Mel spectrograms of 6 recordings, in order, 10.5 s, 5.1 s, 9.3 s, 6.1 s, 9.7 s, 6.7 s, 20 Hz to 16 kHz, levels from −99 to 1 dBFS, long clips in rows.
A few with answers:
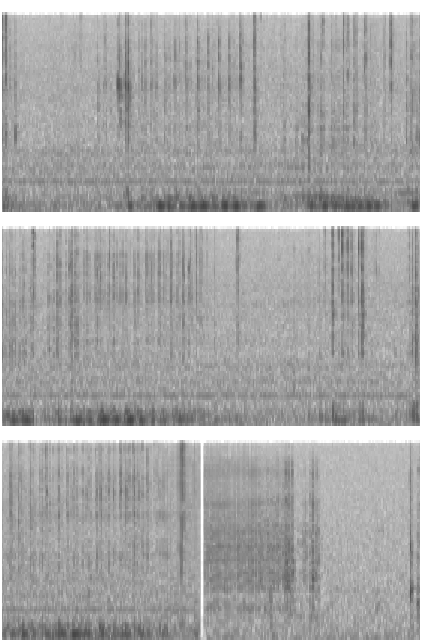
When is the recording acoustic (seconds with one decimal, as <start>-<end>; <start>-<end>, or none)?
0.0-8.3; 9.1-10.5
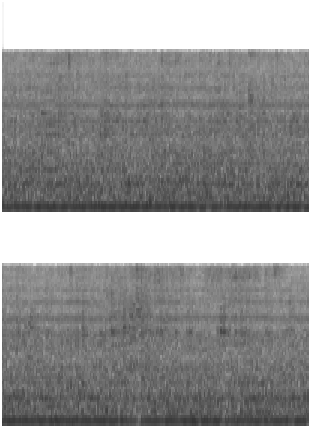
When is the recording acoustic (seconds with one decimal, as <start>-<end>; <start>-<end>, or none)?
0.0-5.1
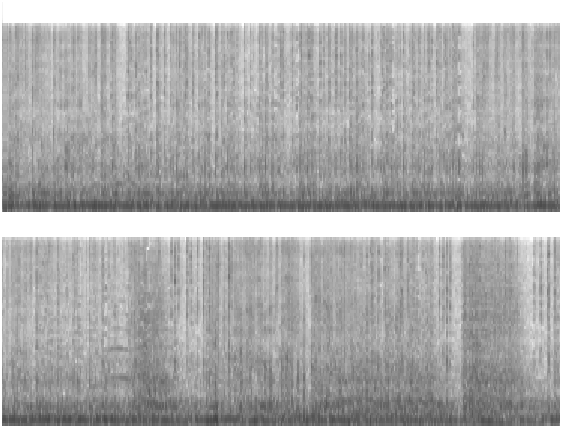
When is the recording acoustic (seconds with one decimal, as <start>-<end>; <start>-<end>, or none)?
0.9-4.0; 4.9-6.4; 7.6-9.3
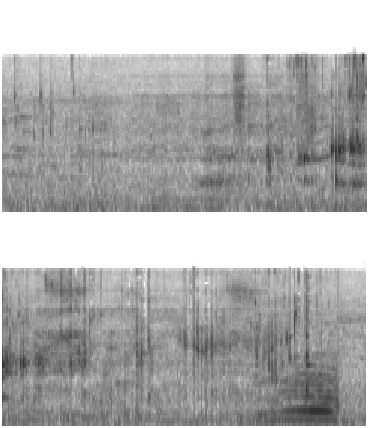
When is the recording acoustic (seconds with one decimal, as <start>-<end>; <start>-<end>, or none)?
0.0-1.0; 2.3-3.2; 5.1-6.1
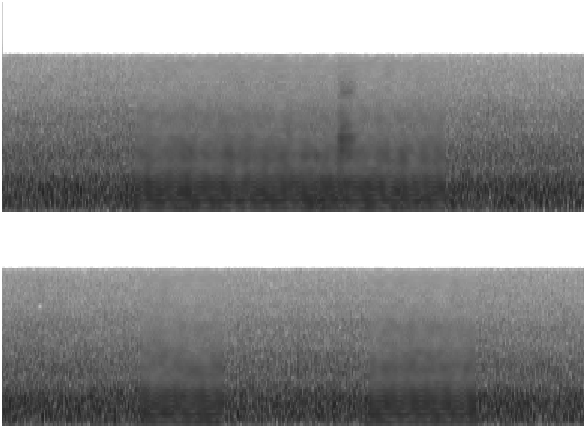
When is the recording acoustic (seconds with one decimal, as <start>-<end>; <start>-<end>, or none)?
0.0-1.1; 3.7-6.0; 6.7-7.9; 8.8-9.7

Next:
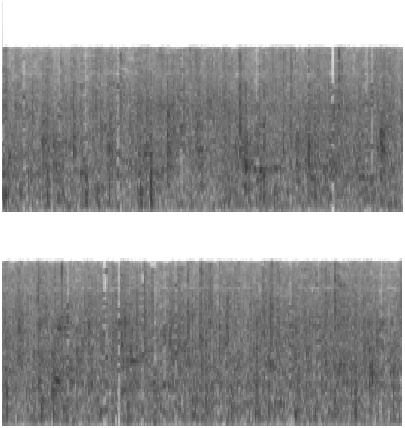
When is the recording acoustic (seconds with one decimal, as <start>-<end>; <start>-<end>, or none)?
1.3-3.1; 3.8-4.4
